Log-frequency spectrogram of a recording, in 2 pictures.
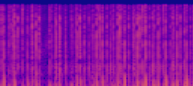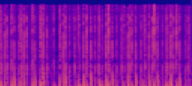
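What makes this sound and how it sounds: Fingertips and nails tap and scratch the glossy printed cover of a solid, medium hardcover paper book held in both hands. The sound is a quick, irregular run of dull, low, dry taps mixed with soft scratching, each tap dying away almost instantly.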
